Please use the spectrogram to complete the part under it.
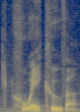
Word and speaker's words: Huecuva: And my thing to say is, the internet says that it is in fact pronounced from the Latin pronunciation, or like Latin American pronunciation, Huecuva. So Huecuva.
